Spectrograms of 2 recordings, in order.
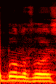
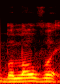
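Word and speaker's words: Bulova: Some people say Boulevard, some people say Bolova. I believe Bolova is the proper way.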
